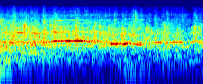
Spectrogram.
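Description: Hand clapping from a group, a steady, continuous patter of claps that stays fairly faint and even throughout.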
